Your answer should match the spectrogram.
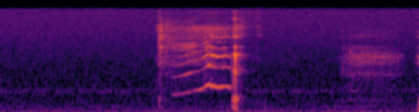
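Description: A cat meowing once: a single rising call of under a second, about halfway through, that cuts off abruptly.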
